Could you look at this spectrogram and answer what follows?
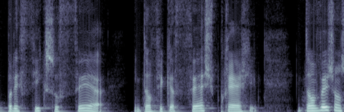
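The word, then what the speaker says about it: ver: fea. Né? Fea é porque a gente está fazendo a pronúncia correta do alemão, porque na verdade é V-E-R. Né? E o V no alemão tem um som de F.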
